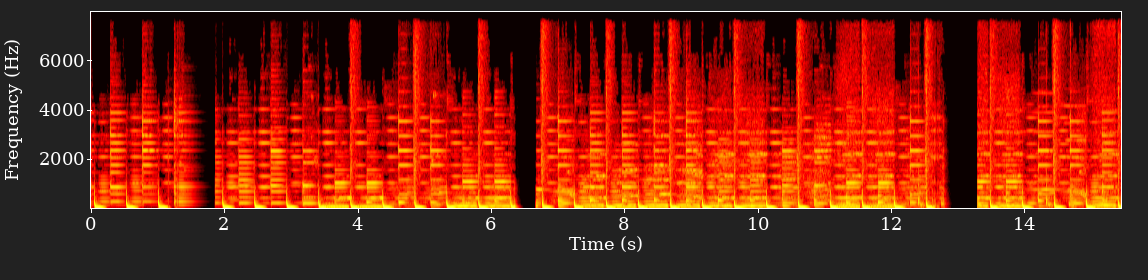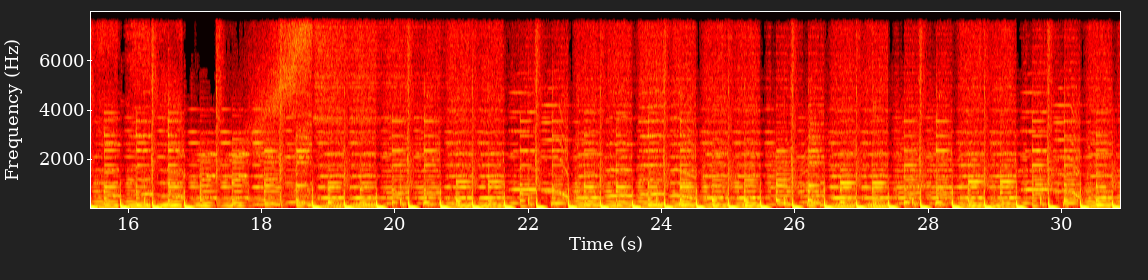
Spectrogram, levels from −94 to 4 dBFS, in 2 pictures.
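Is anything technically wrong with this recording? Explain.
Yes. The sound is interrupted several times by packet loss on a call path, in three distinct forms.

Short concealed packet loss occurs at 1.15 s, 1.25 to 1.29 s and 1.29 to 1.31 s. Tiny pieces of the stream, 10 to 30 ms each, arrived too late to decode. The receiver bridged each hole by extending the preceding sound and then crossfading back into real audio. What you hear is a quick smear or wobble, not a gap. That brevity separates it from a dropout, where the sound actually stops.

A long network dropout is the likely cause of the breaks at 1.40 to 1.86 s, 6.34 to 6.67 s and 12.78 to 13.29 s. Each loses roughly a third to half a second of sound. The concealment carries on the last sound as a fading buzz or hiss. It then gives way to silence, about 80 ms, 200 ms and 380 ms long respectively, before the sound resumes with that stretch simply missing. 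Unlike the short losses, this is a real gap.

Repeated packet loss with a robotic sound runs from 12.61 to 12.78 s, leading straight into the third dropout. Five separate gaps, none longer than 20 ms, hit in quick succession, so about 39% of that span is patched. Each hole follows soon after the previous patch. The result is a choppy stutter rather than a single smear or one clean hole.

All of this sits on a G.722 call path, which is why nothing above 8 kHz is present.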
